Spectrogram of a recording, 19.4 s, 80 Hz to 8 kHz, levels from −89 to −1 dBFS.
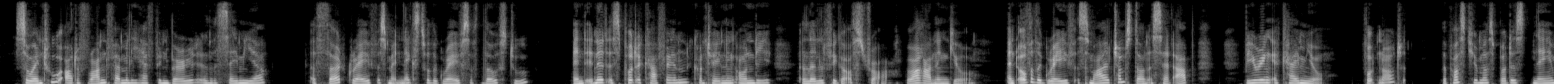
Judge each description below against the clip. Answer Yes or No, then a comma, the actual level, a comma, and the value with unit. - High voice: Yes, high, 215 Hz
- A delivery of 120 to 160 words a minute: No, average, 175 wpm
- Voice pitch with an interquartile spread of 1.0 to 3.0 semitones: Yes, narrow, 2.4 semitones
